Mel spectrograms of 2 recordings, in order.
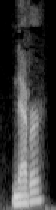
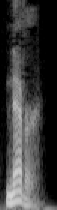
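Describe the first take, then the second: First: "Never?" with a rising question tune; questioning rise. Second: "Never." with a falling, settled tune; firm statement. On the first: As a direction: ask "Never?" with the pitch rising at the end. Child asks narrator in disbelief. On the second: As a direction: answer "Never." with the pitch falling to close it. Narrator firmly answers the child. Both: Acted.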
